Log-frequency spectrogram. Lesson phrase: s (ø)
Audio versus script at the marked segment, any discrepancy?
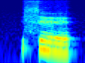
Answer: yes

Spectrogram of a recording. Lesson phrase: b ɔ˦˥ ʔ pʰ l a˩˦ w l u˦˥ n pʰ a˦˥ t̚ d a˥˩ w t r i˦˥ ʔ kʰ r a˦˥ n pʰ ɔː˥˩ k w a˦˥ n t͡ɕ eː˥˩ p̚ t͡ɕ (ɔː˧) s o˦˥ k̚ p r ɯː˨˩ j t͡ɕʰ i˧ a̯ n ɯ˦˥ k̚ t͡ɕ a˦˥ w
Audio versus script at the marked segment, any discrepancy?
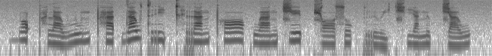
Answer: no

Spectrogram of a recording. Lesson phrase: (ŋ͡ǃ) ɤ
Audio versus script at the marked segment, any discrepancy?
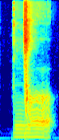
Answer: yes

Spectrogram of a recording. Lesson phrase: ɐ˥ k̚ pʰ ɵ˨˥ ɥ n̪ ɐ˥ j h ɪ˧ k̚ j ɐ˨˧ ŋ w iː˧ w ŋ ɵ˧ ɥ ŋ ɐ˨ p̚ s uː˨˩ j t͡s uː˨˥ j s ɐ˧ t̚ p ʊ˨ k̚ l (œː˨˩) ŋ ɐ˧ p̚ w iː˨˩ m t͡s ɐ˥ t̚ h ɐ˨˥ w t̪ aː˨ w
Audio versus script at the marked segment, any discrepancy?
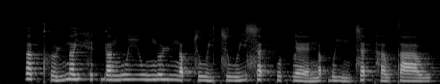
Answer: yes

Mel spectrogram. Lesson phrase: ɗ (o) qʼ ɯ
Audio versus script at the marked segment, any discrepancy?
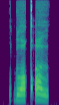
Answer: no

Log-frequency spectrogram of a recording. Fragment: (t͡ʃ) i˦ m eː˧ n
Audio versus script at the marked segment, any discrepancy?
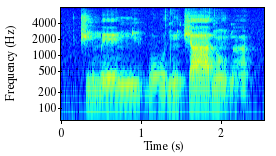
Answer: no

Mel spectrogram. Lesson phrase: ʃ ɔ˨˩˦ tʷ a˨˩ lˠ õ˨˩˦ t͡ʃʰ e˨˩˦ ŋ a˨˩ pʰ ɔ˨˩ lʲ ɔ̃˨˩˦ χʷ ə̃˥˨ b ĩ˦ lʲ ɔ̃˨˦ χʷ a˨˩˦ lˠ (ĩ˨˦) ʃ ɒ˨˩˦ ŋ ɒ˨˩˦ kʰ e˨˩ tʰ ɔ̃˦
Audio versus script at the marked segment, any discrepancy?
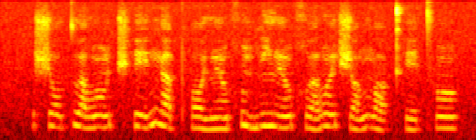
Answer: no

